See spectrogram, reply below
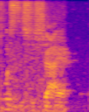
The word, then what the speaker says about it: Worcestershire: Nigga, it's Worcestershire. – It's Worcestershire. – It's Worcestershire. – But the first word is Worcester. – Worcestershire. – The first word is Worcester. – Worcestershire. – Worcestershire.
